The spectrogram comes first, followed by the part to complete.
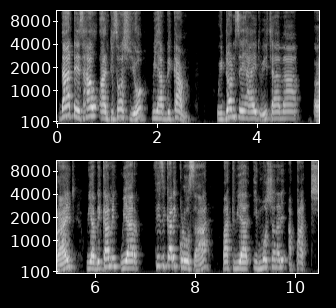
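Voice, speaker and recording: High-pitched and moderately paced, this male voice delivers a motivational business lesson. The speaker, an online coach in his late twenties, quizzes his audience and repeats phrases for emphasis.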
